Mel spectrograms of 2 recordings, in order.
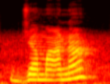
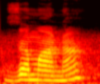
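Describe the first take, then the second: First: जमाना starting on a hard j; wrong pronunciation. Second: ज़माना starting on a buzzing z; pronounced with nukta. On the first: Teacher shows the dotless misreading, जमाना with j. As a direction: say जमाना with j, not z. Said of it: "जो गलत होगा". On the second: Teacher reads her word list, ज़माना said with z. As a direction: say ज़माना with z, not j. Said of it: "ये dot हटा के". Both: Shown as a demonstration.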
